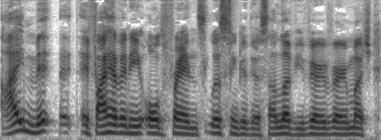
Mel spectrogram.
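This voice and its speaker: An ordinary speaking voice: a man at a fairly high pitch, fairly quick, with ordinary pitch variation, in a very clean recording with a silent background. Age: 40s. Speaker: podcast co-host. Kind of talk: casual chat.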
